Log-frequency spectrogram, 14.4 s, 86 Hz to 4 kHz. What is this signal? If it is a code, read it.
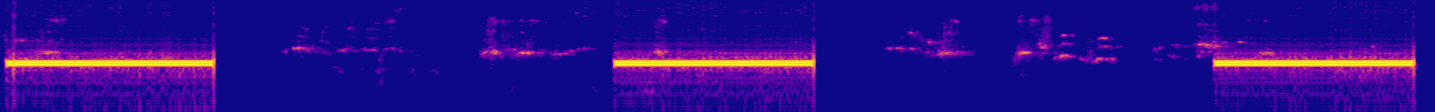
Ringback tone (North America), 440 + 480 Hz.
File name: out- - - - - .22903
